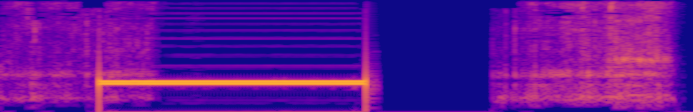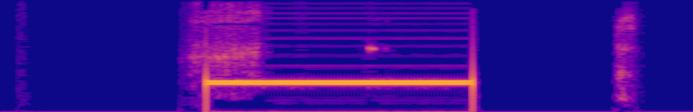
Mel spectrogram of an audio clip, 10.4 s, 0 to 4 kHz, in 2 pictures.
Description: Ringback tone (North America), 440 + 480 Hz.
